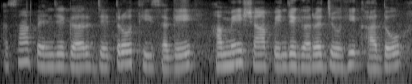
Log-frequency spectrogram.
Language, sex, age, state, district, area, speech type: Sindhi, female, 30-45, Gujarat, Surat, urban, spontaneous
